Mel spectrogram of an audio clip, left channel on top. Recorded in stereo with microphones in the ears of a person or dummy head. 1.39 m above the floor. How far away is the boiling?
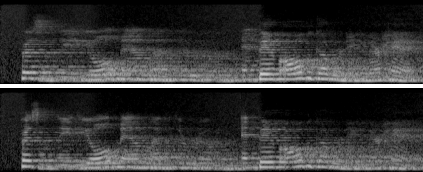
I don't hear boiling.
